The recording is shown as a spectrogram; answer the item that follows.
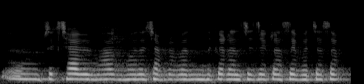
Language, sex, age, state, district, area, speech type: Maithili, female, 30-45, Bihar, Purnia, rural, spontaneous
